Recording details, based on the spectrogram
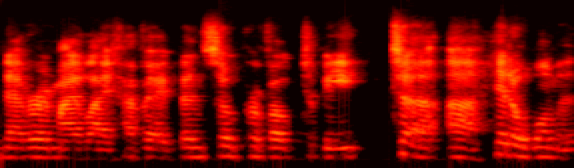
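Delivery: normal talking voice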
